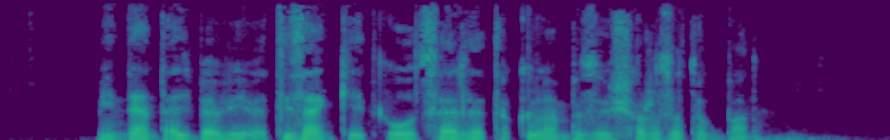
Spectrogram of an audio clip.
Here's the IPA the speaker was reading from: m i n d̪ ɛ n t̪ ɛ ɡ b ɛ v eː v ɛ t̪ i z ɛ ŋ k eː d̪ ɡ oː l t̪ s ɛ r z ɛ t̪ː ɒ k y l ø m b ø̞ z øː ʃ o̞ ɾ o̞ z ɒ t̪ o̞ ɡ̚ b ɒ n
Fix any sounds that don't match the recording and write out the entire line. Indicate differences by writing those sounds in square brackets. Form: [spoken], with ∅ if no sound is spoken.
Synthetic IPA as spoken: m i n d̪ ɛ n t̪ ɛ [ɟ] b ɛ v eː v ɛ t̪ i z ɛ ŋ k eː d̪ ɡ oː l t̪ s ɛ r z ɛ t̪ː ɒ k y l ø m b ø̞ z øː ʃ o̞ ɾ o̞ z ɒ t̪ o̞ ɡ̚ b ɒ n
